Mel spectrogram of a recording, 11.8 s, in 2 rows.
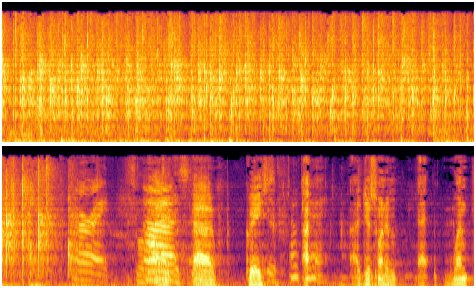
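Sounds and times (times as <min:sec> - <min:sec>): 
audience applause: 0:00.0 - 0:06.9
speech: 0:08.5 - 0:11.8.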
